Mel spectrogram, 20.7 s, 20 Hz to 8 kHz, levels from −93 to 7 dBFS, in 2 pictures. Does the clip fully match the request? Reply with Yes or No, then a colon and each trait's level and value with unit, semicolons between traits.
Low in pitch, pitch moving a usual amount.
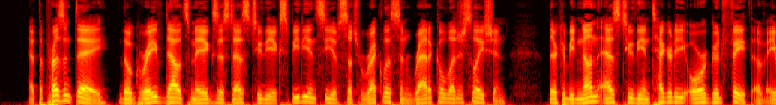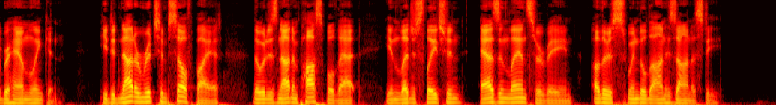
Yes: low, 105 Hz; average, 3.6 semitones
